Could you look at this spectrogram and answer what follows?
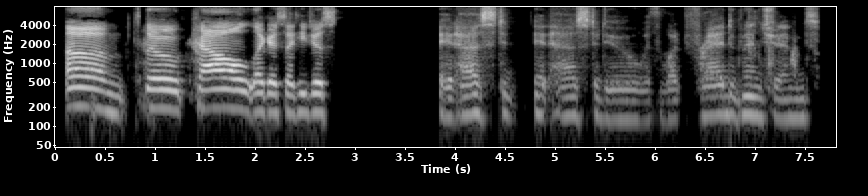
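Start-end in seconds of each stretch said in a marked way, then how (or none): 3.8-7.5 soft, hushed half-whisper with barely any voice. Speaking as Cal, passing on a clue to the group: half-whispering. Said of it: "Why are you whispering?".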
